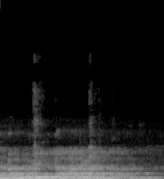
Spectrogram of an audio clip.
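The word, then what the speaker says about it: الحمد لله: Makanya kalau kita dengar ada alhamdulillah ya, yang benar alham, hak kecil. Ya, dia di Hamdu. ya, alhamdulillah. Beda yang kor itu dari tenggorokan.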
